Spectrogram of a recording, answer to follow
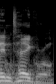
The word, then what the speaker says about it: integral: Yeah, I pronounced it integral. It's acceptable. And if you've got a problem with that, I will fight you in the comment section, you cowards!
